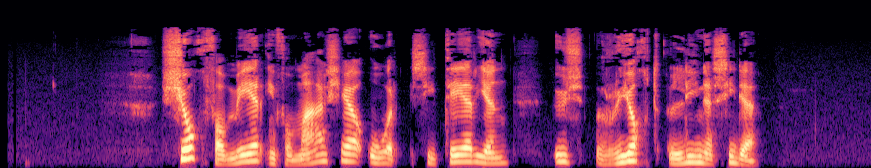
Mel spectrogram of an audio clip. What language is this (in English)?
Western Frisian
